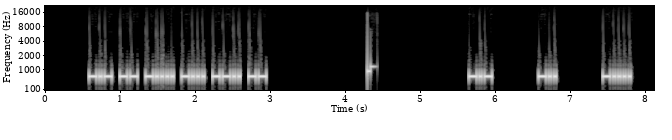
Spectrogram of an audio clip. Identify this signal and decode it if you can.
Morse code, heard as a keyed tone, about 36 wpm, spaced as for 23 wpm, 700 Hz. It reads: KM6BZM KD6
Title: USA Call Signs - 6 Characters - 6x Character Spacing - 35wpm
